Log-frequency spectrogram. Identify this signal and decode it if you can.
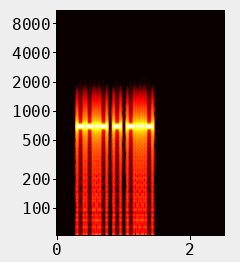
Morse code, heard as a keyed tone, about 34 wpm, 700 Hz. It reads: QTX
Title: Q-Codes 35wpm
